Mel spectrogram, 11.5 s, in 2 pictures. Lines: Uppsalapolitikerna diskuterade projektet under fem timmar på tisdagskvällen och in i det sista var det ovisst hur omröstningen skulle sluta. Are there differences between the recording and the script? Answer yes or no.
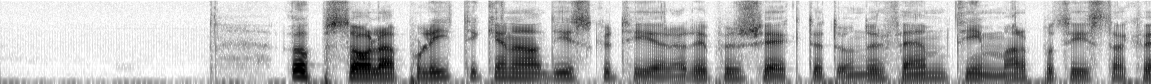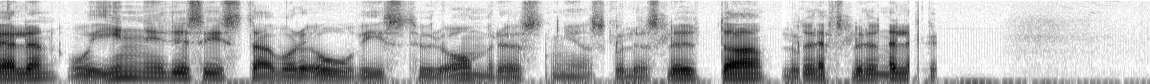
yes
